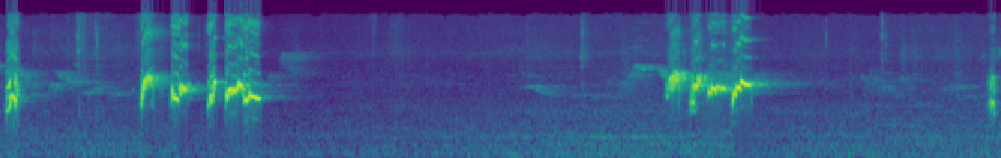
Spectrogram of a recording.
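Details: Red-whiskered bulbul singing its morning 'hót đấu' song to stimulate birds in training: a punchy phrase of four bright whistled notes, nearly three seconds of silence, then a similar quicker phrase and one last chirp.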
